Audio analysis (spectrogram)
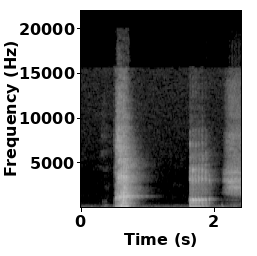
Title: Snoring Prank On Baby She Won’t Stop Looking At Me😂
